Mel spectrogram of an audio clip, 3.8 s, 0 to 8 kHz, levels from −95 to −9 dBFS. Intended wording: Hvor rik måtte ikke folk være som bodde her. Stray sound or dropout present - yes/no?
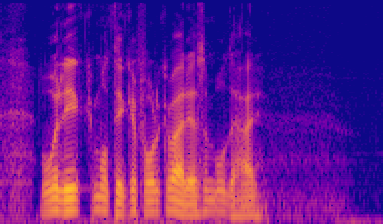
no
